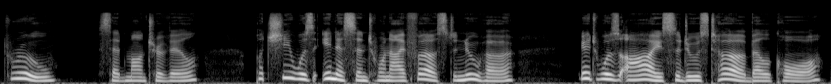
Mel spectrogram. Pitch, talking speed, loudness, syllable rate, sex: 195 Hz, 130 wpm, -16 LUFS, 3.9 syllables/s, female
